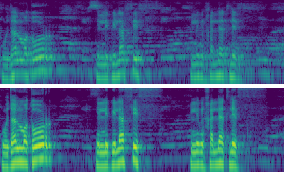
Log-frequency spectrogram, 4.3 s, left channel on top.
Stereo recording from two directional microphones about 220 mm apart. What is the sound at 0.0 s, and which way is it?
Speech, 45° right (ahead or behind).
